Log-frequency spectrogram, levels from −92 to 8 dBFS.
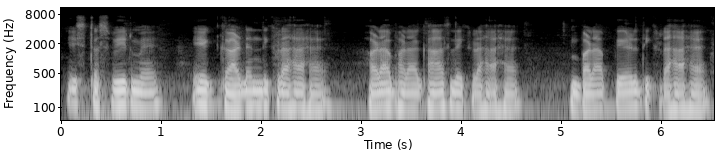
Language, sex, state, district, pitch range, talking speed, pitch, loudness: Hindi, male, Bihar, Patna, 95-105 Hz, 165 wpm, 100 Hz, -16 LUFS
